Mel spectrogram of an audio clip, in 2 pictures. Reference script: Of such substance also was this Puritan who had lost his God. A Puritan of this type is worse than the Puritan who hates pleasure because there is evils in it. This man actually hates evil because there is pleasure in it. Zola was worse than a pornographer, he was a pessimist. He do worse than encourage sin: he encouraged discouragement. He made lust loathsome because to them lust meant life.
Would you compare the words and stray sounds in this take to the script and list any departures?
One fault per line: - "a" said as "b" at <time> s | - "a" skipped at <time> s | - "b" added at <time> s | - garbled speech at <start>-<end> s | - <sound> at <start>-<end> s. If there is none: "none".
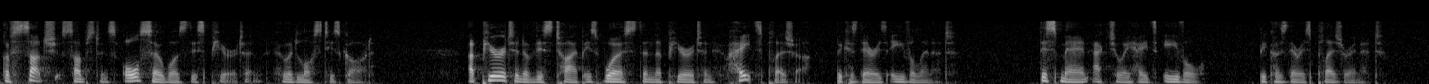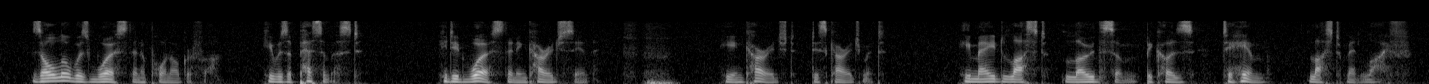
- "evils" said as "evil" at 8.9 s
- "do" said as "did" at 18.8 s
- breath at 20.5-21.1 s
- "them" said as "him" at 26.6 s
